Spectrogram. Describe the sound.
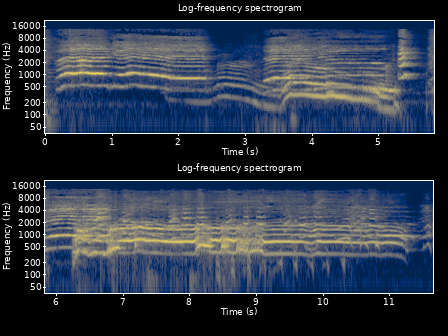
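A dog howls along to a little girl singing in a house, its long, loud, wavering howls overlapping and sliding against her sustained sung notes.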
